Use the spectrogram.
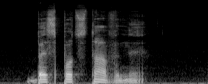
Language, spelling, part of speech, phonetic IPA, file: Polish, bezpodstawny, adjective, [ˌbɛspɔtˈstavnɨ], Pl-bezpodstawny.ogg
